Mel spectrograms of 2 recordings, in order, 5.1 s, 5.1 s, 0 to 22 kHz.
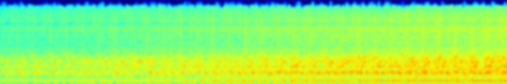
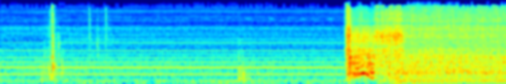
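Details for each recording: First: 1991 Mercedes 350SDL W126 OM603 diesel at idle just after an oil change with 5W-40 synthetic, oil pressure about 2 bar: steady clatter with a light, fairly even tapping about three a second; owner rechecking the tapping, cause unknown. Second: 1991 Mercedes 350SDL, OM603 diesel, restarted right after an oil change to check an earlier tapping noise: catches quickly and settles into an even diesel clatter with no tapping or knocking, oil pressure 2 bar; normal warm idle.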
